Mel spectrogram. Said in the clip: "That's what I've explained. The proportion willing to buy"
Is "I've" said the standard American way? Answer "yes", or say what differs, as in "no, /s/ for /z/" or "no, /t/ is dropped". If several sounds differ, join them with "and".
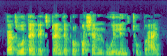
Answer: yes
